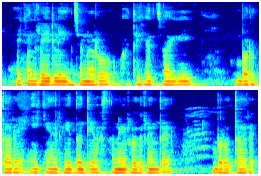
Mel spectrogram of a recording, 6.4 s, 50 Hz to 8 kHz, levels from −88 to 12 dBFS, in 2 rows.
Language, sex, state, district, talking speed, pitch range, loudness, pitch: Kannada, male, Karnataka, Bellary, 105 wpm, 115-120 Hz, -16 LUFS, 115 Hz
